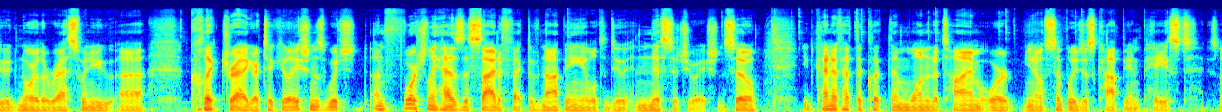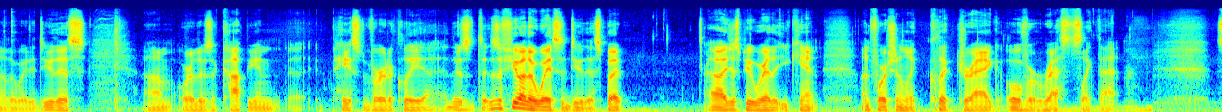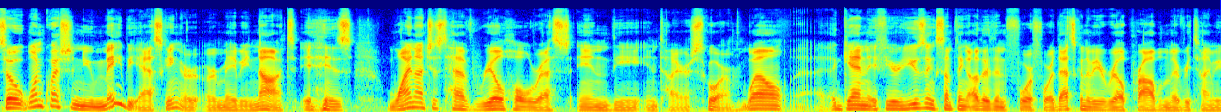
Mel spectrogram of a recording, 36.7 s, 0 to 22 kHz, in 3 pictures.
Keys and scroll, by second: 1.8 super+z, 4.8-5.8 typing, 7.1-10.1 typing, 10.3 Escape, 17.0 super+-, 17.7 super+-, 18.8 super+-, 24.8 super+=, 26.1 super+=, 31.6 super+=.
